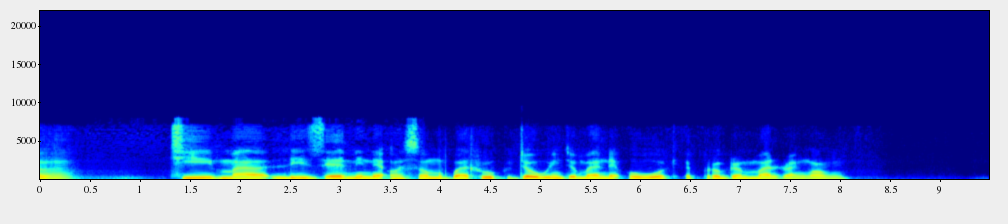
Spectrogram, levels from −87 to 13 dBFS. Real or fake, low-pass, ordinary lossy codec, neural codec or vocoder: fake; 7.2 kHz; Opus, 24 kbps; codec, 16 kHz, about 1 kbps, DyCAST, with the encoder's durations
